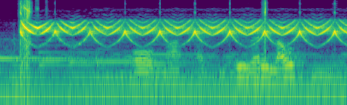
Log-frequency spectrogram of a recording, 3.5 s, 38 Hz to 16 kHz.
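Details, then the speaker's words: Motorcycle anti-theft alarm, armed by remote and triggered: a very loud, piercing siren sweeps up and down about three times a second, steady and unbroken, meant to run 30 seconds. Alarm siren sounding as designed. "That is very, very loud. My ears are already ringing."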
